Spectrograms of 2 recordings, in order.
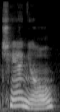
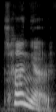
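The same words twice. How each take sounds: First: The name has an English-style pronunciation. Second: The name has a Korean-style pronunciation. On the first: The speaker calls it wrong. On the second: The speaker calls it right.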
